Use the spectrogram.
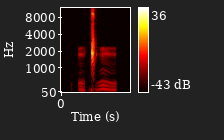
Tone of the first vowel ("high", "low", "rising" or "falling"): low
